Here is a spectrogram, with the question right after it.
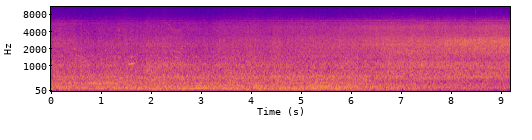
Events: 0.0s-9.1s: aircraft

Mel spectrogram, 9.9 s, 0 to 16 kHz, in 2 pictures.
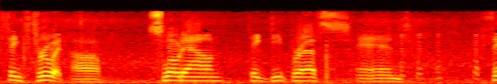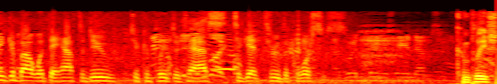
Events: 0.0s-9.9s: mechanisms
0.1s-1.0s: man speaking
0.1s-9.9s: conversation
1.5s-2.2s: man speaking
2.5s-4.0s: man speaking
3.2s-3.3s: tick
4.0s-5.4s: laughter
4.7s-6.1s: man speaking
6.3s-9.9s: man speaking
7.9s-8.0s: tick
8.5s-9.3s: sigh

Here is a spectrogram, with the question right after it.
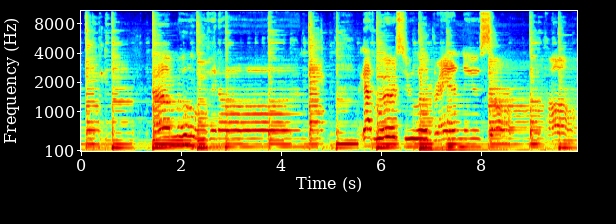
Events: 0.0s-9.9s: music
5.6s-9.9s: male singing

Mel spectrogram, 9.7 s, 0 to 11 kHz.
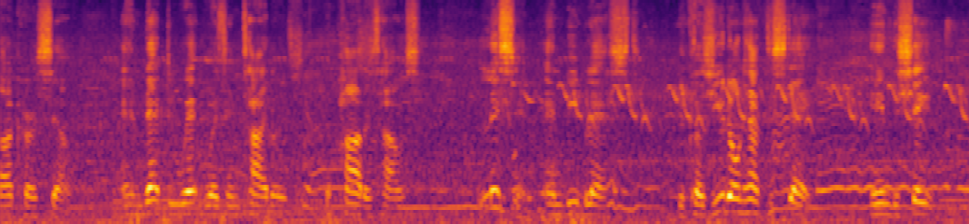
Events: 0.0s-0.2s: generic impact sounds
0.0s-0.6s: male speech
0.0s-9.6s: wind
0.8s-1.2s: tweet
1.1s-3.2s: music
1.1s-1.7s: wind noise (microphone)
1.1s-3.0s: male speech
1.9s-2.4s: tweet
2.0s-2.3s: wind noise (microphone)
2.7s-3.0s: tweet
2.9s-4.9s: male singing
3.1s-3.3s: generic impact sounds
3.3s-4.2s: male speech
4.8s-6.4s: male speech
5.1s-5.9s: tweet
5.4s-6.0s: wind noise (microphone)
5.9s-6.7s: male singing
6.1s-6.5s: tweet
6.7s-7.6s: tweet
6.7s-8.1s: male speech
7.5s-9.6s: male singing
7.7s-9.2s: tweet
8.7s-9.3s: male speech
9.2s-9.6s: music
9.4s-9.6s: tweet

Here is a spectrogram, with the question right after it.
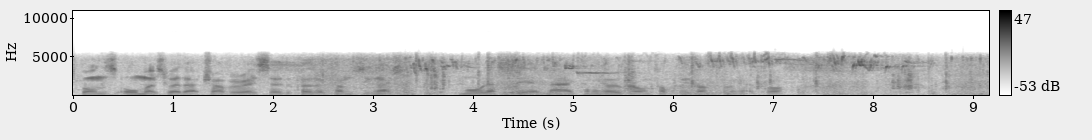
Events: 0.0s-9.1s: background noise
3.9s-7.1s: male speech
6.1s-8.5s: chirp

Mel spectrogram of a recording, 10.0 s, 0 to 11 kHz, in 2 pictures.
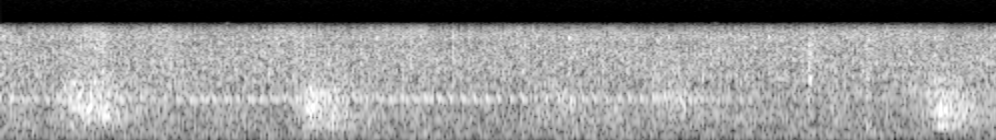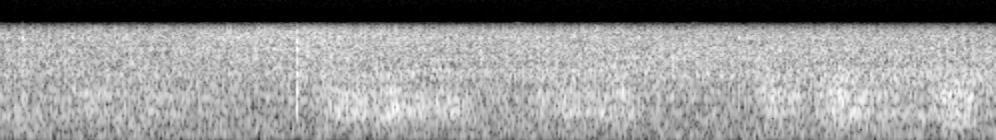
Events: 0.0s-9.9s: mechanisms
8.8s-9.8s: eruption

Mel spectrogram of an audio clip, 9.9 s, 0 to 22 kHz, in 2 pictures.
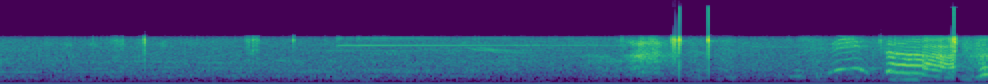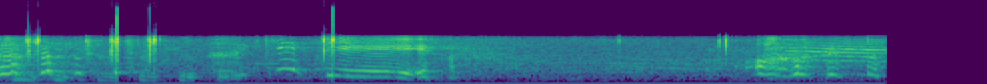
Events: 0.0s-9.4s: wind
0.4s-0.8s: generic impact sounds
0.5s-1.3s: speech
1.3s-1.5s: generic impact sounds
1.7s-3.2s: music
2.3s-2.6s: bird call
2.9s-3.4s: animal
3.4s-3.6s: generic impact sounds
4.2s-4.8s: female speech
4.7s-4.9s: generic impact sounds
4.9s-6.5s: giggle
5.1s-5.2s: generic impact sounds
5.5s-5.8s: generic impact sounds
6.0s-6.1s: breathing
6.3s-7.2s: female speech
6.6s-6.8s: generic impact sounds
8.0s-8.1s: generic impact sounds
8.5s-8.7s: generic impact sounds
8.7s-9.4s: giggle
8.8s-9.4s: cat

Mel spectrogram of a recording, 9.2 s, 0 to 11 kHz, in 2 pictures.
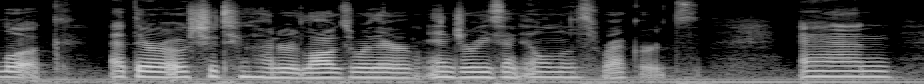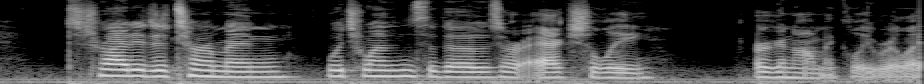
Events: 0.0s-0.4s: woman speaking
0.0s-9.2s: mechanisms
0.6s-3.5s: woman speaking
2.8s-2.9s: tick
3.5s-3.9s: breathing
4.0s-4.5s: woman speaking
4.4s-4.8s: breathing
5.0s-6.1s: woman speaking
6.3s-8.0s: woman speaking
7.3s-7.4s: tick
8.3s-8.4s: generic impact sounds
8.4s-9.2s: woman speaking

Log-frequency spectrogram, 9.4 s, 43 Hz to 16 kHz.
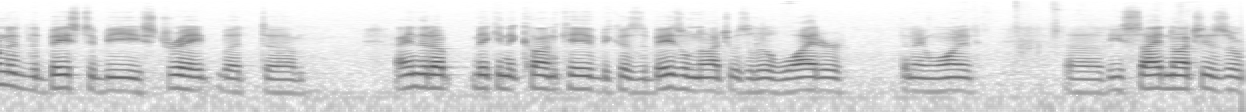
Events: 0.0s-1.5s: male speech
0.0s-9.3s: background noise
1.7s-1.8s: male speech
2.0s-2.3s: male speech
2.7s-2.9s: surface contact
3.0s-3.4s: male speech
3.6s-6.3s: male speech
5.7s-5.8s: generic impact sounds
6.8s-7.4s: male speech
6.9s-7.0s: generic impact sounds
7.6s-7.8s: surface contact
7.6s-7.7s: generic impact sounds
7.9s-8.0s: generic impact sounds
8.0s-9.3s: male speech
8.1s-8.3s: breathing

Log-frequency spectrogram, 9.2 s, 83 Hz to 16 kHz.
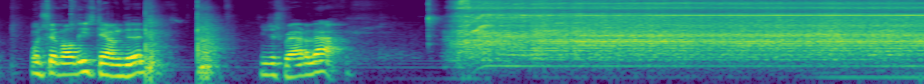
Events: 0.0s-9.2s: mechanisms
0.1s-0.3s: generic impact sounds
0.3s-1.6s: man speaking
0.7s-0.8s: tick
1.0s-1.2s: generic impact sounds
1.4s-1.7s: slap
2.0s-2.3s: slap
2.6s-3.4s: man speaking
3.5s-3.9s: breathing
4.3s-4.3s: tick
4.5s-9.2s: power tool

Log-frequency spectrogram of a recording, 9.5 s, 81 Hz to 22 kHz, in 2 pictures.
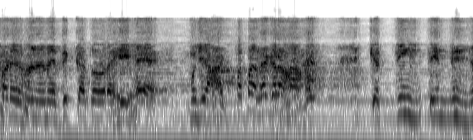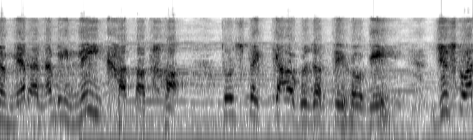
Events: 0.0s-1.6s: man speaking
0.0s-9.4s: music
1.3s-9.4s: male singing
1.9s-3.1s: man speaking
3.3s-3.6s: breathing
3.7s-6.5s: man speaking
6.6s-6.9s: breathing
7.0s-8.6s: man speaking
8.7s-9.0s: breathing

